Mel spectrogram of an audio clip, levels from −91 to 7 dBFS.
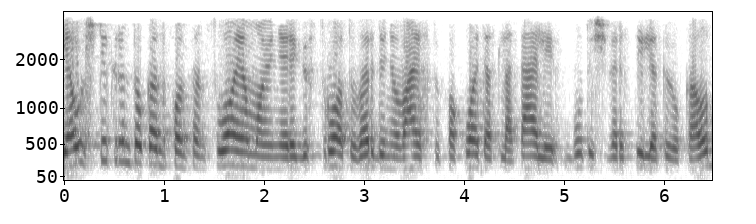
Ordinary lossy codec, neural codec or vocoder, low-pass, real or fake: MP3, 32 kbps; none; 3.6 kHz; real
